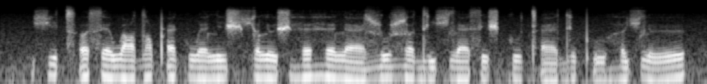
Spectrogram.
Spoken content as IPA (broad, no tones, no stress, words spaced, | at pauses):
çit͡sʼʌsɛwu dˤøpʼækwɛliʃ çʌløʃ ɦɛɦɛlæ ɮuɮʌdiç læsiʃkutʼæ døpʼu ɦɜçlø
